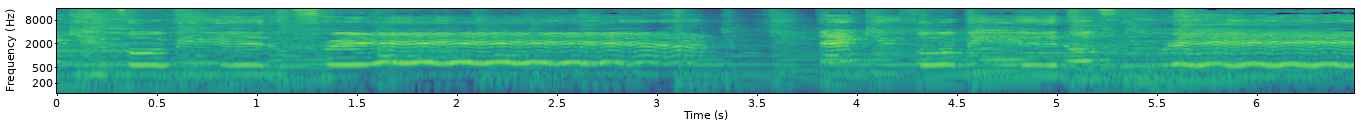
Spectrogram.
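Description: Strummed Martin D-28 acoustic guitar accompanying a woman singing long held notes with a wide vibrato, one about a second and a half in and another starting near the end.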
